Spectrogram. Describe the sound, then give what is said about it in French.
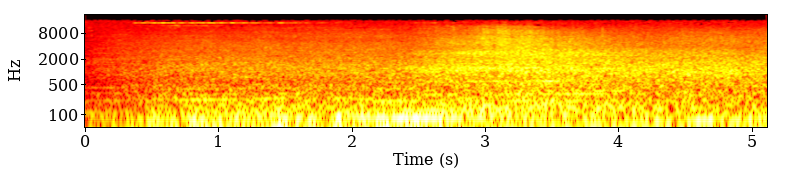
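A steady wash of city traffic at the Place de la Concorde: cars driving with all lights on rumble past in a continuous, dense hum with no single vehicle standing out, fairly loud throughout and no voices. “Circulation de voitures qui roulent tous feux allumés.”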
